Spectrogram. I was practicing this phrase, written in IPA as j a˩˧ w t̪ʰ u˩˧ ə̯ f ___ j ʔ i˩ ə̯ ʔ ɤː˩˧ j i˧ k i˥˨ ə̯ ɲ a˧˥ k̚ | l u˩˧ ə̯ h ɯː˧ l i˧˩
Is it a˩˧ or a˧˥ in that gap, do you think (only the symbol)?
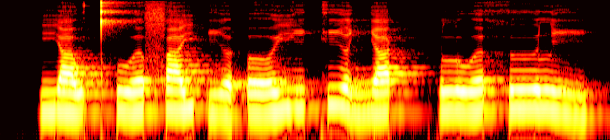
a˧˥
